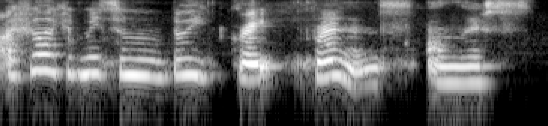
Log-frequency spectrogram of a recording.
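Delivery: ordinary talk, nothing marked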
